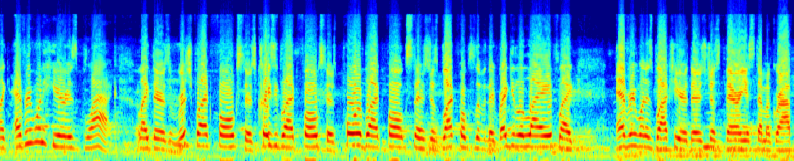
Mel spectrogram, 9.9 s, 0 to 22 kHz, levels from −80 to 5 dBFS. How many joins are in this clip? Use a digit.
0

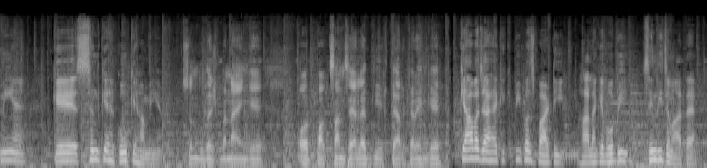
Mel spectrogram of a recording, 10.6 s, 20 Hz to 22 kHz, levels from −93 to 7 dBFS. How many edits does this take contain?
2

